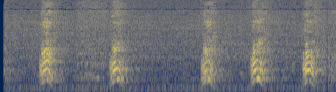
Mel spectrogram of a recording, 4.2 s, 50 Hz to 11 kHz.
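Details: A young Himalayan tahr, recorded 9 July 2019, gives short, nasal bleats that arch up and down, repeated at uneven intervals.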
